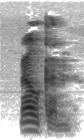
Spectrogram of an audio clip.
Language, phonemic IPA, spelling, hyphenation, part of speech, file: Dutch, /ˈmɛlkə(n)/, melken, mel‧ken, verb, Nl-melken.ogg
- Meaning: 1. to milk a (farm) animal 2. to play meekly, without risk, notably in duel ball sports like tennis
